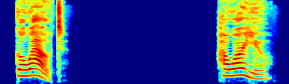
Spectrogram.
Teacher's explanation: insert a short W sound after the word how and Link the words together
